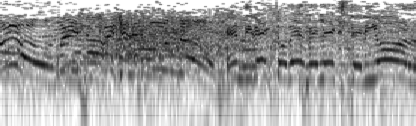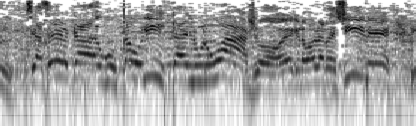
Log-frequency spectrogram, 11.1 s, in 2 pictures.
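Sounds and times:
loud applause: 0.0 - 6.6
speech: 5.6 - 11.0.

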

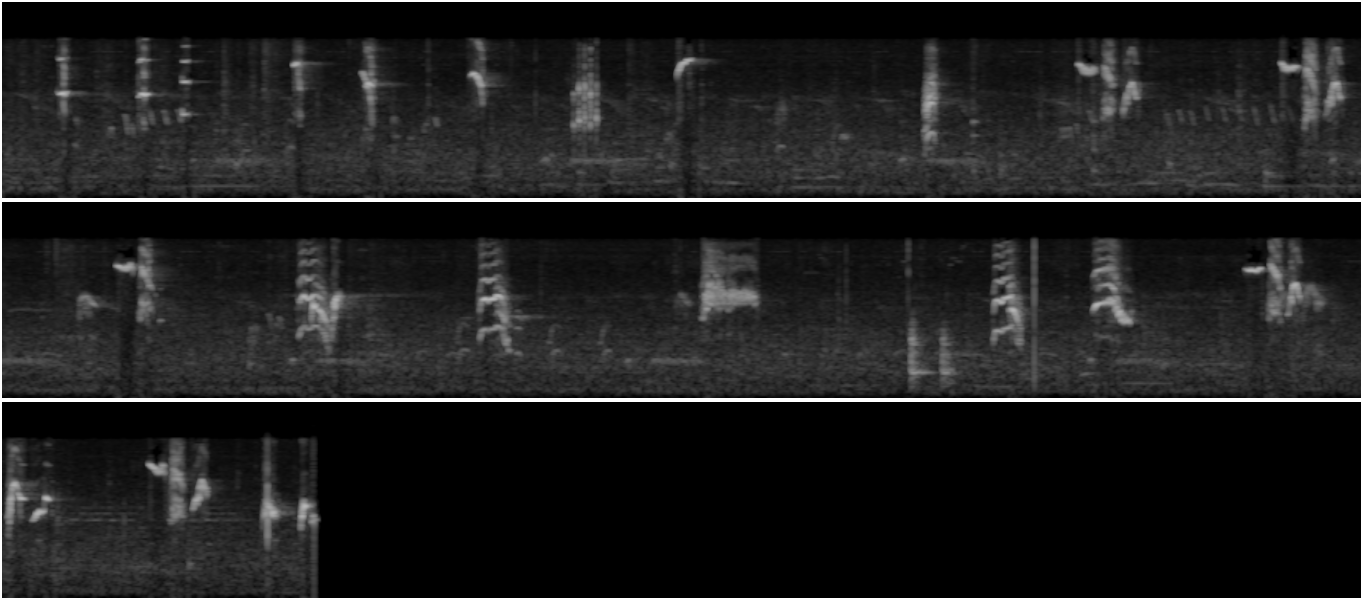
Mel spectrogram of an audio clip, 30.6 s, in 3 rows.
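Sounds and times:
Oriental magpie-robin song: 0.0 - 22.8.

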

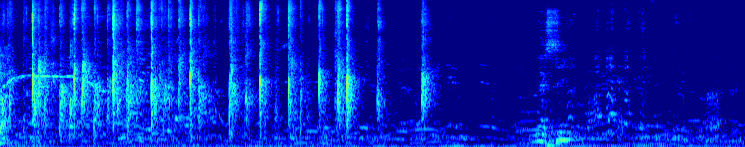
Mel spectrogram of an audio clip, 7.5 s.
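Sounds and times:
audience clapping at a music jam: 0.0 - 4.5
laughter: 5.5 - 7.2.

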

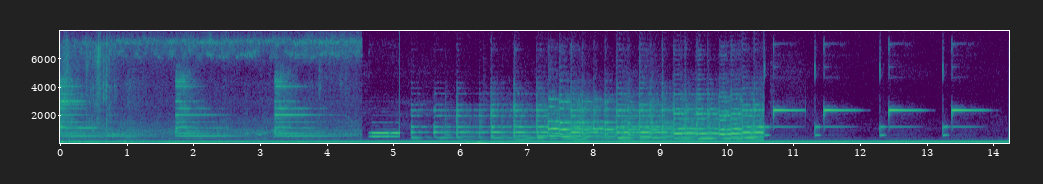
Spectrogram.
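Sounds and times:
steady low hum: 0.0 - 14.2
bright tinkling phone ringtone melody: 4.7 - 11.6.

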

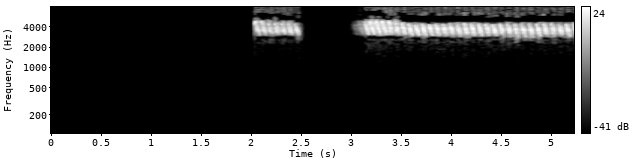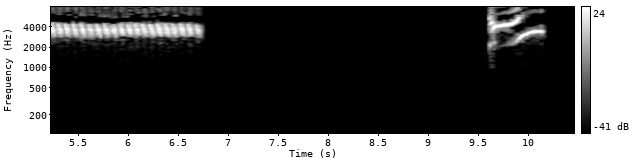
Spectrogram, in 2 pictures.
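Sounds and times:
canary singing: 2.0 - 6.8, 9.6 - 10.2.

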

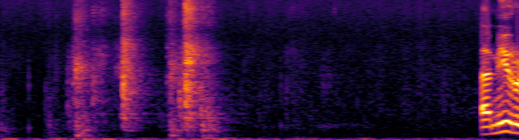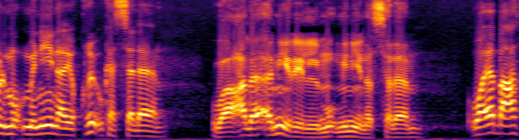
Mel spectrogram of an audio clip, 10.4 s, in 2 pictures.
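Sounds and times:
door opening at night with wooden knocks and creaks: 0.0 - 2.4
low rumbling hush: 1.4 - 10.3
speech: 4.8 - 10.3.

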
